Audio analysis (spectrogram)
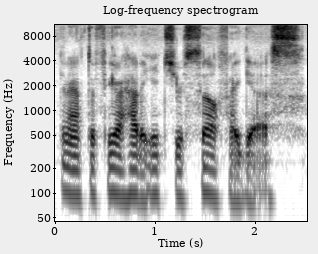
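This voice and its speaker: An ASMR host chatting casually in a rambling, halting way, as in an informal roleplay. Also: low-pitched, little pitch movement, a little mellow, a little hiss or hum.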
